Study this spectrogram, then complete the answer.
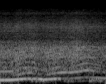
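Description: A car engine revving during a street stunt, one short rising roar with a climbing pitch, close and loud, with no talking.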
